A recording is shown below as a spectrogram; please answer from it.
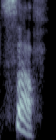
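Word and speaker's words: תו: this letter is called tough some people call it sufff so um this letter is the last and its numerical value is 400 and it makes the same sound as the letter T which um which also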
